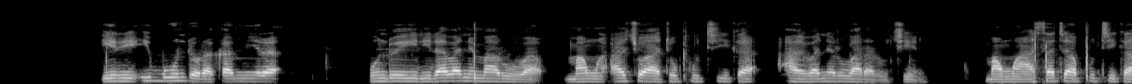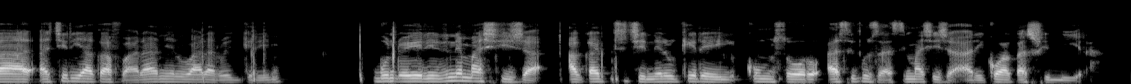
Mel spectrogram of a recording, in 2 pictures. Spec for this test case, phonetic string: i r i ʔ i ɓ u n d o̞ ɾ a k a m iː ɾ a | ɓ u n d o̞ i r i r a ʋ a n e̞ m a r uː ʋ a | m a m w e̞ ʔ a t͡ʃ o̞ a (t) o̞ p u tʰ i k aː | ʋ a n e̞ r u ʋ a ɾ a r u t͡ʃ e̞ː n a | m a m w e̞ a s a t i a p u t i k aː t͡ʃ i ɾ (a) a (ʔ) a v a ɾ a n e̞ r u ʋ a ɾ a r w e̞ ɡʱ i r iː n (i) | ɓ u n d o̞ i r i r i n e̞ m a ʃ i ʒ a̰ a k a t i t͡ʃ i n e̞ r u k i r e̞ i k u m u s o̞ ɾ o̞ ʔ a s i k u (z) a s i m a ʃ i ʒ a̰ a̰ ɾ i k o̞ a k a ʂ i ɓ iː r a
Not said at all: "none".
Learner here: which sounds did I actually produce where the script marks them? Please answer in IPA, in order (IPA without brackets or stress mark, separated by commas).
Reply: t, i, k, i, z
